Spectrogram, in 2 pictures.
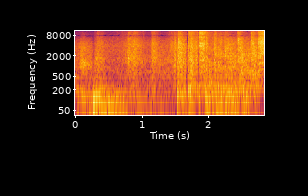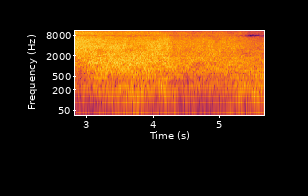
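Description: Missile launching from an underground silo: a sudden loud blast, crackling, then the rushing roar of the rocket exhaust, which holds steady from about halfway through.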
